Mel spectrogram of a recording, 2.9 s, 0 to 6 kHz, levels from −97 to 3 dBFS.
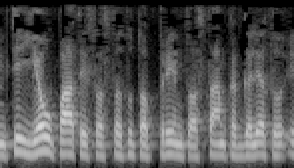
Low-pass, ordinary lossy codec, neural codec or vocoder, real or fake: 5.4 kHz; MP3, 24 kbps; none; real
